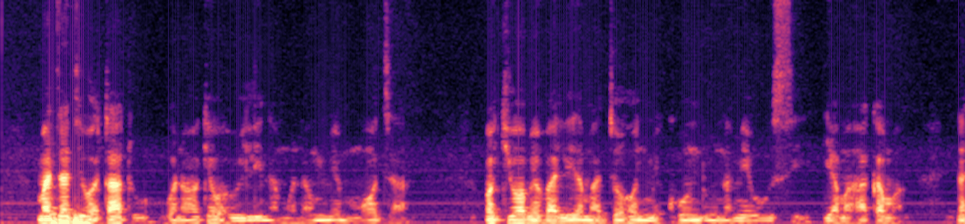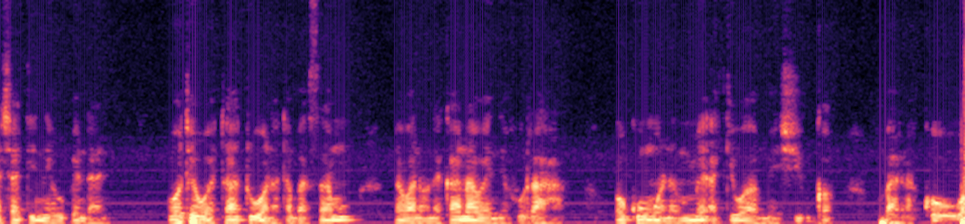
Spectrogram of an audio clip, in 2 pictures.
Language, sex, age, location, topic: Swahili, male, 18-24, Kisumu, government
